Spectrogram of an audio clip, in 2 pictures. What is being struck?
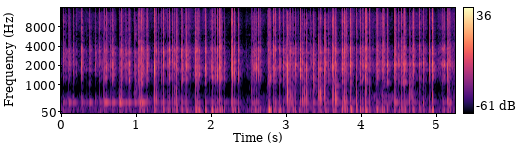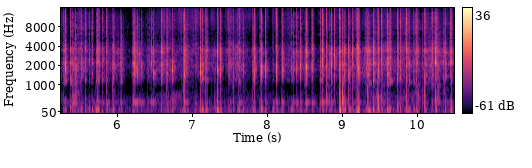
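Aluminum drink can.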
